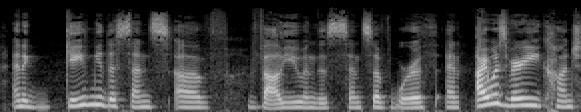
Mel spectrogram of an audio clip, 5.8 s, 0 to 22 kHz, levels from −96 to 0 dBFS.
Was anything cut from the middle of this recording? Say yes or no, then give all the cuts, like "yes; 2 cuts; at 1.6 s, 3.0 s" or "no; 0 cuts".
yes; 1 cut; at 4.6 s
